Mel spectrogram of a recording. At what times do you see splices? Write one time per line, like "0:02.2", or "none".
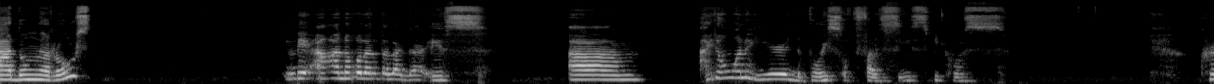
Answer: none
